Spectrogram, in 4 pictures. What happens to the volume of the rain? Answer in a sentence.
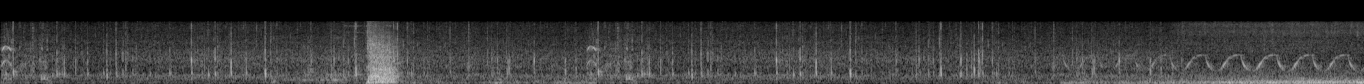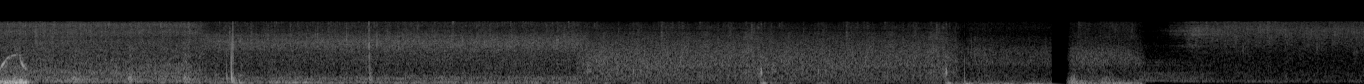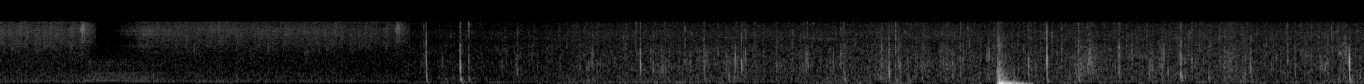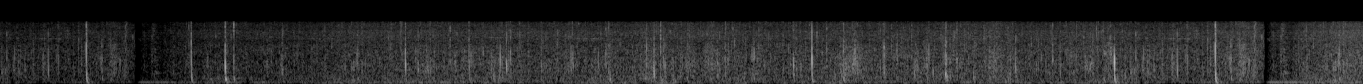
The volume of the rain goes down, then up.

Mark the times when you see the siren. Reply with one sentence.
The siren can be heard from 10.6 to 13.9 s.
